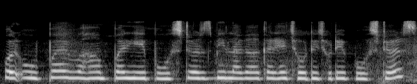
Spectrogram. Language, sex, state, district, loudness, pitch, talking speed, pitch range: Hindi, female, Uttar Pradesh, Lalitpur, -15 LUFS, 280 Hz, 185 wpm, 275-290 Hz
